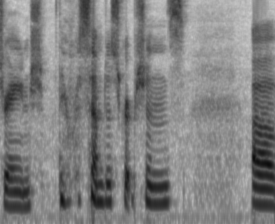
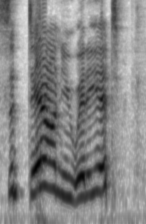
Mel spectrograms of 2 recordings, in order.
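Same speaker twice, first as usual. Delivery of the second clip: high-pitched, loud mock yell. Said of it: "Somebody yells out".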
